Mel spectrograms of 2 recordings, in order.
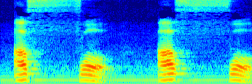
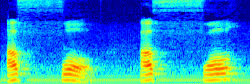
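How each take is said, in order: The two takes are said the same way.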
